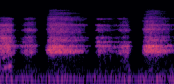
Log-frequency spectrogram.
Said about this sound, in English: you can breathe just in and out through your mouth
